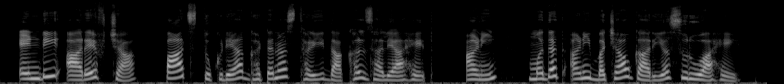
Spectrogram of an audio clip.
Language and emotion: Marathi, neutral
